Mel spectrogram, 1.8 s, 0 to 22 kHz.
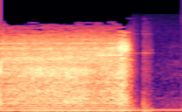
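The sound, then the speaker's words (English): Engine of a 160-horsepower Piper Warrior light aircraft climbing out in hot weather: a loud, even droning roar over a low steady hum that cuts off abruptly near the end, leaving only a faint low tone. “During climbout, which in that heat and a little 160 horsepower Warrior took a while”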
